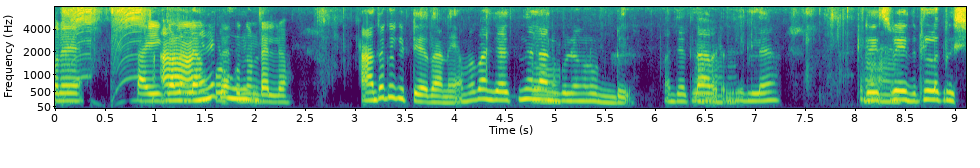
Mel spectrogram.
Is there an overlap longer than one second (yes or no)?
no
